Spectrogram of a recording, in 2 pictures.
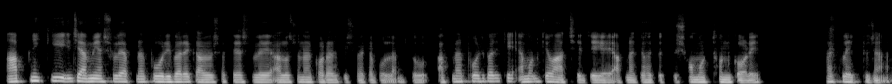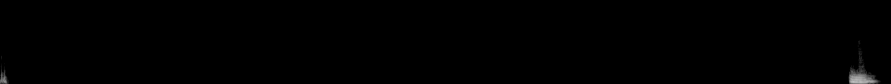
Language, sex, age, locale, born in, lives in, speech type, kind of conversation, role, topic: Bengali, male, 20-24, bn-BD, Bangladesh, Bangladesh, conversation, advice, advisor, সামাজিক অবস্থার পরিবর্তনের সঙ্গে চাপ ও প্রত্যাশা আমি কীভাবে সামলাব?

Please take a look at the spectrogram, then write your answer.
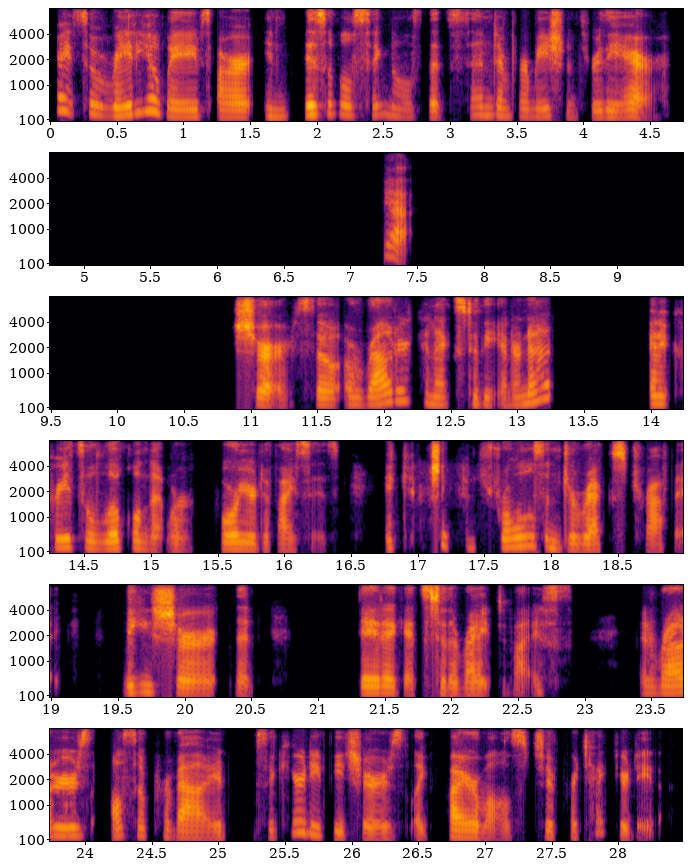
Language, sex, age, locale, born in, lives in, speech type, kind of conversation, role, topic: English, female, 45-49, en-US, United States, United States, read, expert-assistant, expert, How does Wi-Fi work?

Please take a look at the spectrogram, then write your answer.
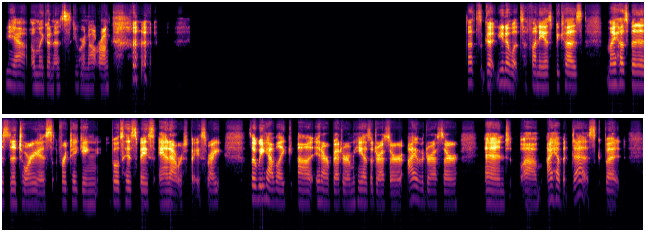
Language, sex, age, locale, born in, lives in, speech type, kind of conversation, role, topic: English, female, 40-44, en-US, United States, United States, conversation, unstructured, none, How do you balance personal space and time together in a relationship?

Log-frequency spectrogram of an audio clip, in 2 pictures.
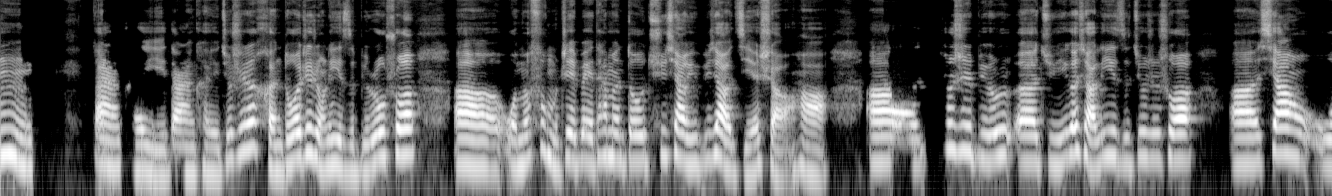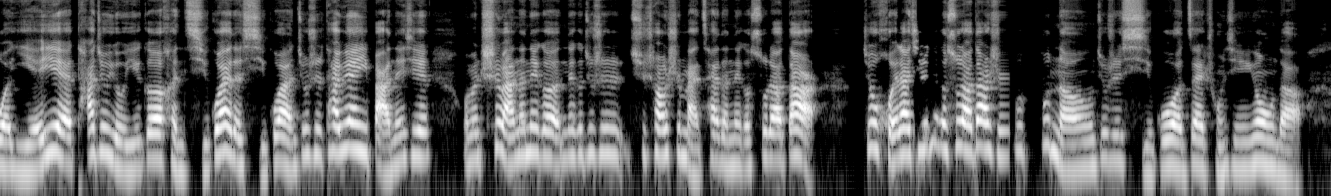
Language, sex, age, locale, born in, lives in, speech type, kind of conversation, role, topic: Chinese, female, 40-44, zh-CN, China, United States, conversation, podcast, guest, 你觉得家庭沟通有哪些实用技巧？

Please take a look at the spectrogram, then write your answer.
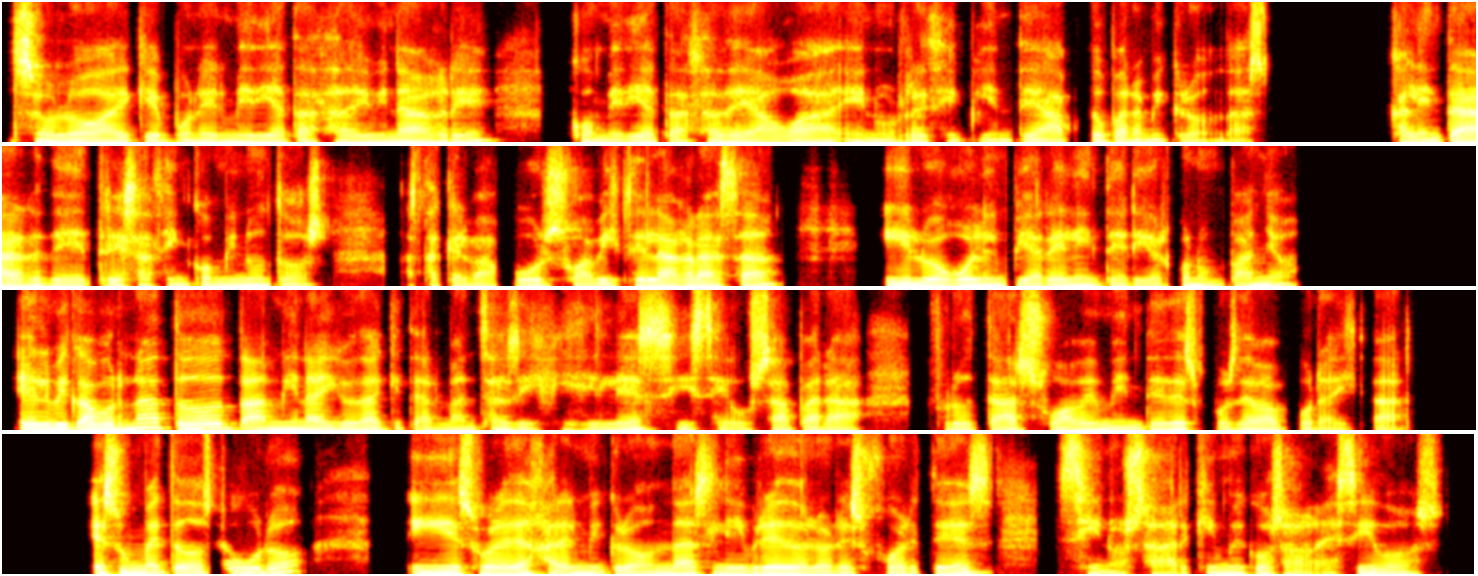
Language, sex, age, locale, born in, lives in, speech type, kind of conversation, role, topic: Spanish, female, 25-29, es-ES, Spain, United States, read, expert-assistant, expert, ¿Qué hábitos sencillos puedo adoptar en casa para cuidar el medio ambiente sin complicar mi rutina?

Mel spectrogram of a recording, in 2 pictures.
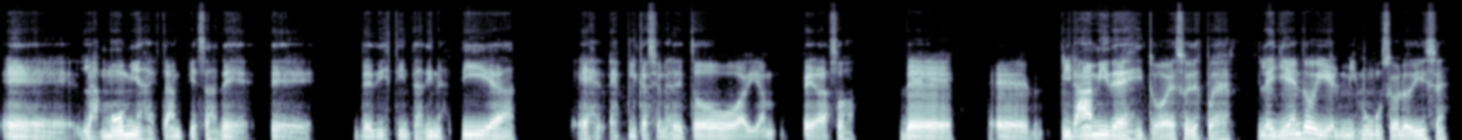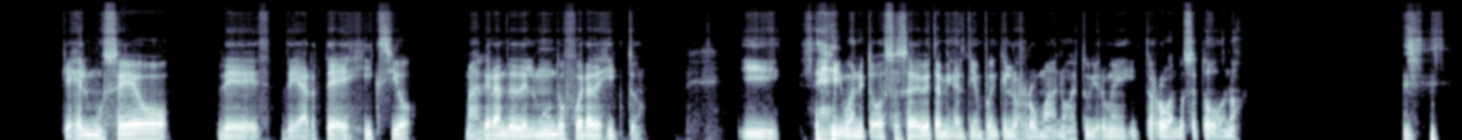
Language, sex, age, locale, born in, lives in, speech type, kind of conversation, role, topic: Spanish, male, 45-49, es-VE, Venezuela, United States, conversation, unstructured, none, ¿Has visitado algún lugar histórico que te haya impactado?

